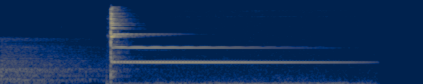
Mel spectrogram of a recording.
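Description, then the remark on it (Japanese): A single bright clink of glasses touching in a toast, followed by a clear ringing tone that hangs in the air for about two seconds before cutting off, after a brief stretch of soft background murmur. “キミモル雑談に乾杯。”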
